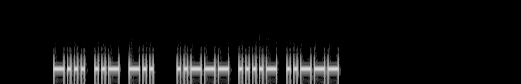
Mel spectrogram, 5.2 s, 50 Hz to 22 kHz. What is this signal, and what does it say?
Morse code, heard as a keyed tone, about 34 wpm, 700 Hz. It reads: BUD 242
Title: CWT Exchange 35wpm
